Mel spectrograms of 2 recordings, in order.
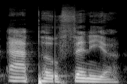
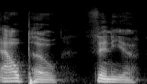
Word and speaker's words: apophenia: going to say it right this time, your apophenia. Latching on to your apophenia. Just call it alpophenia. Better than aphophenia.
